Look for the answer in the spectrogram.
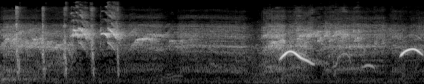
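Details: King parrot whistling: after a stretch of scratchy clicks and chatter, two clean arched whistles rise and fall smoothly. A softer short note comes between them, over a steady hiss.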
